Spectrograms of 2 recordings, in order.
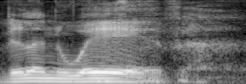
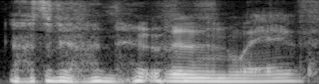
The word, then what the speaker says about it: Villeneuve: Villeneuve. – Villeneuve, is that it? – Yeah.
